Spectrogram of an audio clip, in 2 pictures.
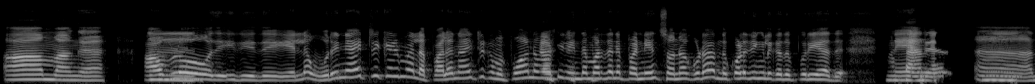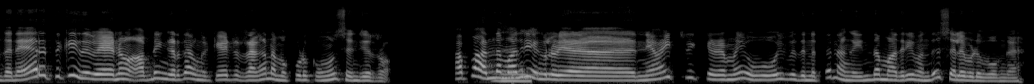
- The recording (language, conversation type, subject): Tamil, podcast, உங்கள் பிடித்த பொழுதுபோக்கு என்ன, அதைப் பற்றிக் கொஞ்சம் சொல்ல முடியுமா?
- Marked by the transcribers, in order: drawn out: "ஆமாங்க"; laugh; other background noise; drawn out: "எங்களுடைய"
